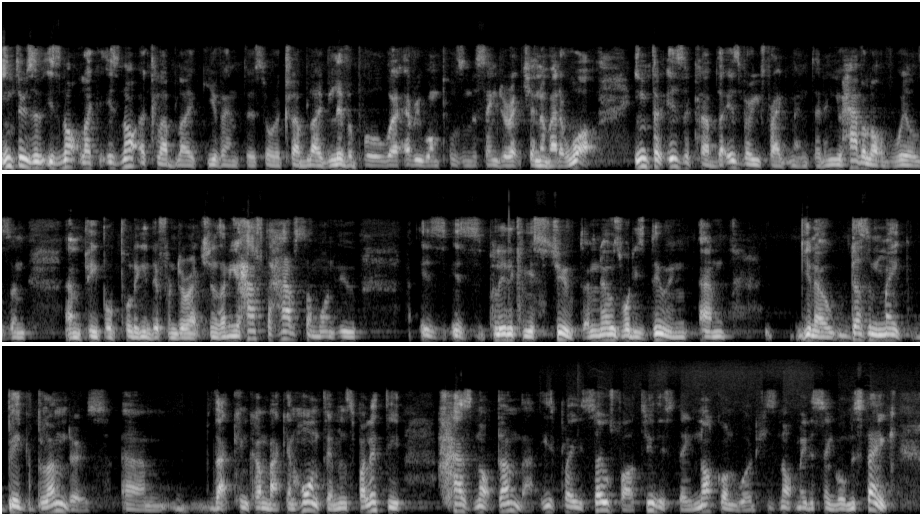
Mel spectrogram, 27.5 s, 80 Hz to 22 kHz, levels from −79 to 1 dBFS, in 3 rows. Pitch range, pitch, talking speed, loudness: 105-150 Hz, 115 Hz, 225 wpm, -23 LUFS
